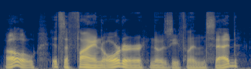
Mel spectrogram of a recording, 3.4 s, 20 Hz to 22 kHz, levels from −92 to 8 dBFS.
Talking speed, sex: 145 wpm, male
